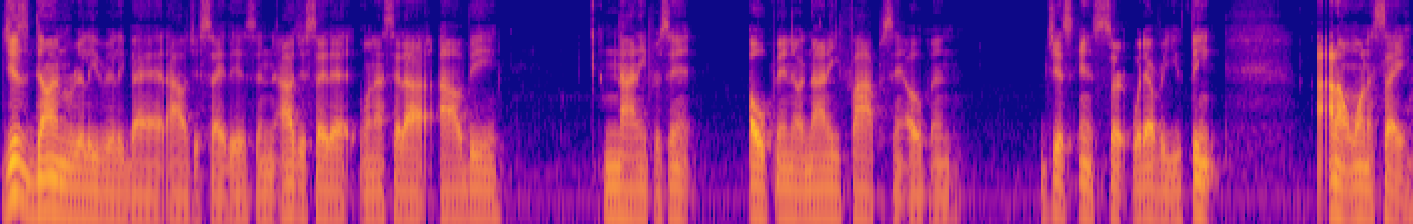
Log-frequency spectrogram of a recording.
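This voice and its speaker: A man, telling a personal story in a candid, halting, earnest way. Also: a bass voice, fairly even intonation. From Georgia, USA. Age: 40s.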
